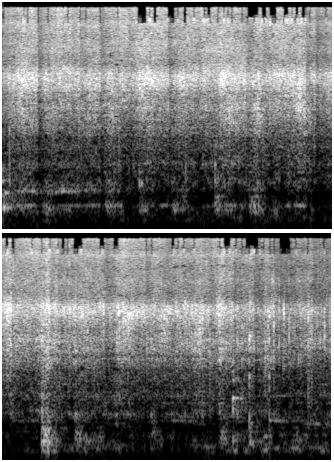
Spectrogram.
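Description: Chopped onion with ginger and garlic frying in a pan for a chicken patty filling, giving a steady close sizzle with stirring scrapes throughout and no talking.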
